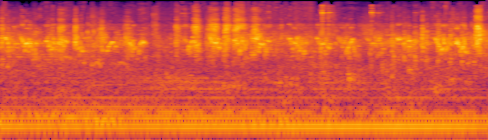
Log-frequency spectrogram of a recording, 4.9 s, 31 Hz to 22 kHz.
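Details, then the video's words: Budgerigars basking in the sun with treats on 27 February twitter in soft, high, overlapping chirps and warbles at an even level, above a steady low-frequency hum. "Adorable budgies enjoying treats in the sun"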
